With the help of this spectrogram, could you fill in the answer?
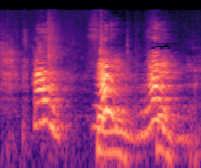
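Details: Two pet dogs, Peggy and Iris, begging for food indoors; three loud, harmonic bark-whines, the last ones sliding up and down in pitch, about half a second apart, with a person saying "baby" nearby.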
